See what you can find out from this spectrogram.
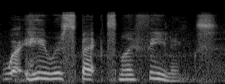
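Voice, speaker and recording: High-voiced, anxious young lady. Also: expressive, slow pace, slight background noise. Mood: anxious, insistent. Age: young adult. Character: anxious, lovelorn young lady clinging to her fiancé's innocence. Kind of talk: radio drama acting.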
